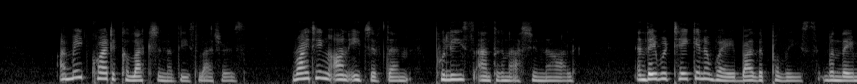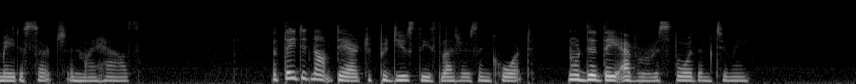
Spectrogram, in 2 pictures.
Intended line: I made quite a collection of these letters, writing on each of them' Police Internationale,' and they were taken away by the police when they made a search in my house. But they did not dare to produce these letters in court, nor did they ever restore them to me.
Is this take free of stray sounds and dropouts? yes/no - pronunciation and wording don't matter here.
yes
